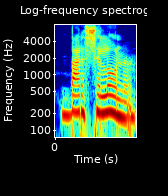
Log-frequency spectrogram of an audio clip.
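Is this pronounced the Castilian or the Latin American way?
Latin American. It is said with a Latin American Spanish pronunciation. "And the second pronunciation is Barcelona"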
